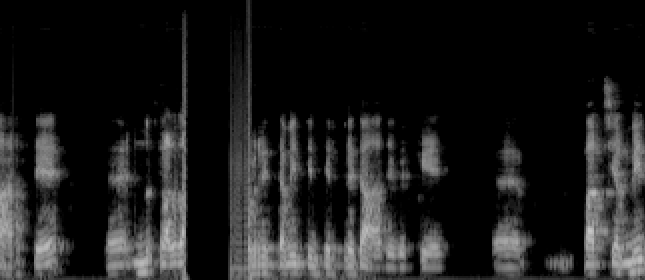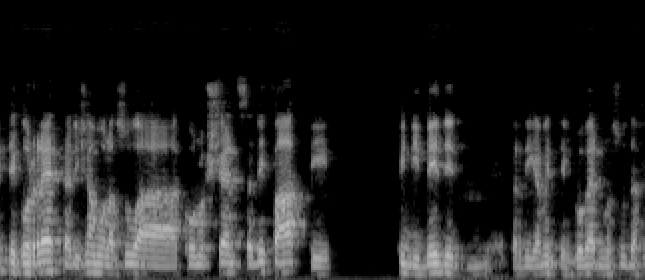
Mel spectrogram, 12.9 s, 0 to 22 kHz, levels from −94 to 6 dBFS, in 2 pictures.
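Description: At 1.84 s the speech cuts out with a pop as a live cable is pulled and plugged in again. About 625 ms of near silence follows, including roughly 185 ms of 60 Hz mains buzz as the tip makes partial contact, and a second pop at 2.51 s.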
